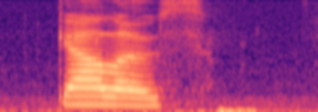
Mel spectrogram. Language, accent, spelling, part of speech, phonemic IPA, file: English, US, gallows, noun / adverb / verb, /ˈɡæloʊz/, En-us-gallows.ogg
- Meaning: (noun) 1. A wooden framework on which persons are executed by hanging 2. A wretch who deserves to be hanged 3. The rest for the tympan when raised 4. Suspenders; braces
